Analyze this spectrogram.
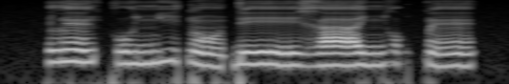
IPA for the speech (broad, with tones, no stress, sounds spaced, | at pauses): l ɛ̃˦ k o˧ ɲ i˦ ɗ ɔ̃˨ ɗ eː˦˨ ɣ aː˧ ɲ ɔ˦ k͡p ɛ̃˧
